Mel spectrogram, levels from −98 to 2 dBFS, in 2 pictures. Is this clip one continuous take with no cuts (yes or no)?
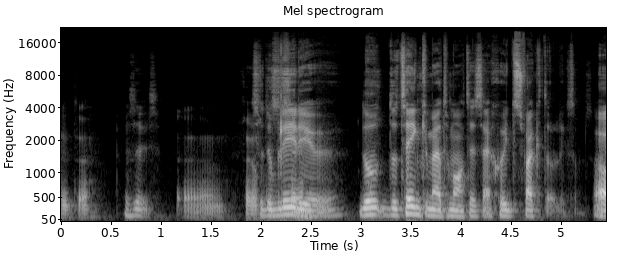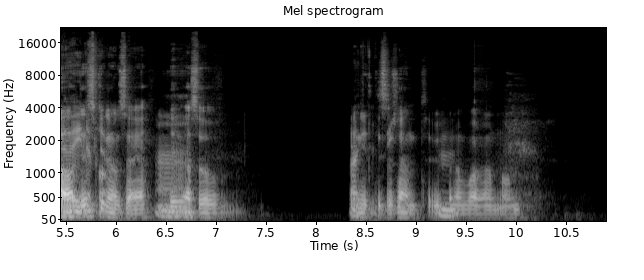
yes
